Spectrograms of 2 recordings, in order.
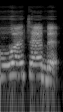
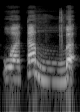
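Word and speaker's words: وَتَبَّ: Nah, yang betul insya Allah adalah yang ditasydid. Karena di ayatnya pun di situ ditulis adalah watabba. Watabba. Jadi kita bacanya watabba.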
